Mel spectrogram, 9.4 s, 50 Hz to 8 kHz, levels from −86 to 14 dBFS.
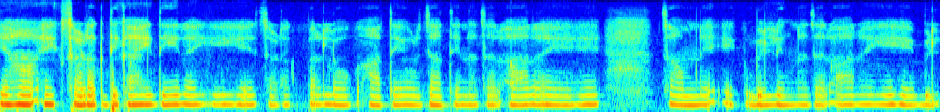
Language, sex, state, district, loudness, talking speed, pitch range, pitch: Hindi, female, Chhattisgarh, Korba, -18 LUFS, 165 wpm, 190-195 Hz, 195 Hz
